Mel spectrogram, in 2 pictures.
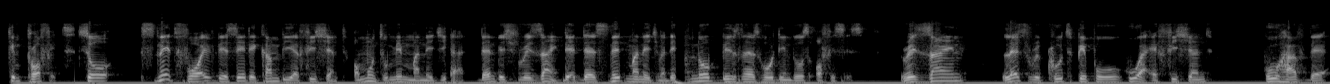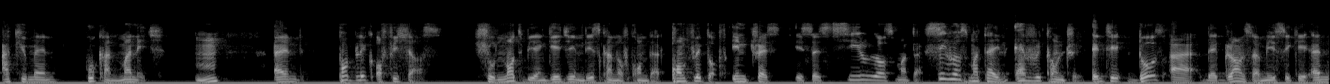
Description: Speaking on Adom FM’s morning show Dwaso Nsem Tuesday, he said SSNIT’s decision to sell more than half of its stake meant that it could no longer manage the facilities, hence his call.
